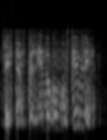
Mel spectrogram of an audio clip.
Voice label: tank damaged, mood med, speech; War Thunder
